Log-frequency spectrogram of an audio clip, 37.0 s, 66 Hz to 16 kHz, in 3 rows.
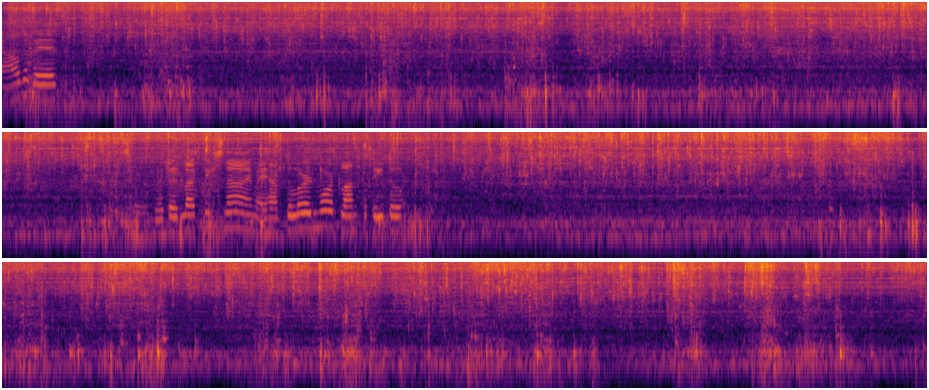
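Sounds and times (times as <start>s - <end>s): tap water running into a sink: 0.0s - 37.0s
potatoes splashing and knocking: 0.1s - 2.9s, 3.7s - 10.9s, 13.4s - 18.4s, 23.1s - 37.0s.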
